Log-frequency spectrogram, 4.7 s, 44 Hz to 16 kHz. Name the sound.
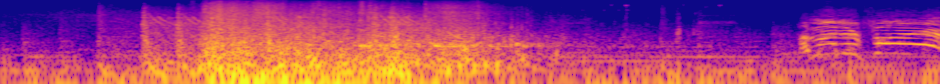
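gunfire and explosions from the video game XCOM 2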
